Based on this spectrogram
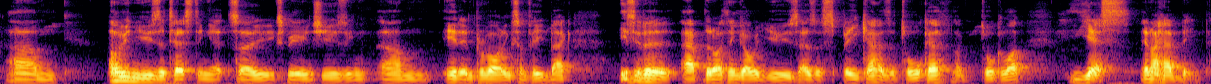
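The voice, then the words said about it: Hoarse, strained voice. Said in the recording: “sound like you're losing your voice. So it sounds like you've been thrashing it... I have lost my voice... shouting at kids”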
